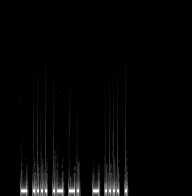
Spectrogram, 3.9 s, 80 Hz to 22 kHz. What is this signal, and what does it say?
Morse code, heard as a keyed tone, about 30 wpm, 700 Hz. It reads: THAN THE
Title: Sets of 2 Words 30wpm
